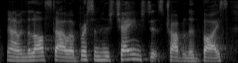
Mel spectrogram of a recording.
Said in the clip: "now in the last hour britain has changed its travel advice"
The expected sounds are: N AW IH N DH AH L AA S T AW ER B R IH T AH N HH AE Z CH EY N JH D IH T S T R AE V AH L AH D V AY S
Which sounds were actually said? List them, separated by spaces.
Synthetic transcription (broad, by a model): N AW IH N DH AH L AA S T AW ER B R IH T N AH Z CH EY N JH D IH T S T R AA V AH L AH D V AY S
